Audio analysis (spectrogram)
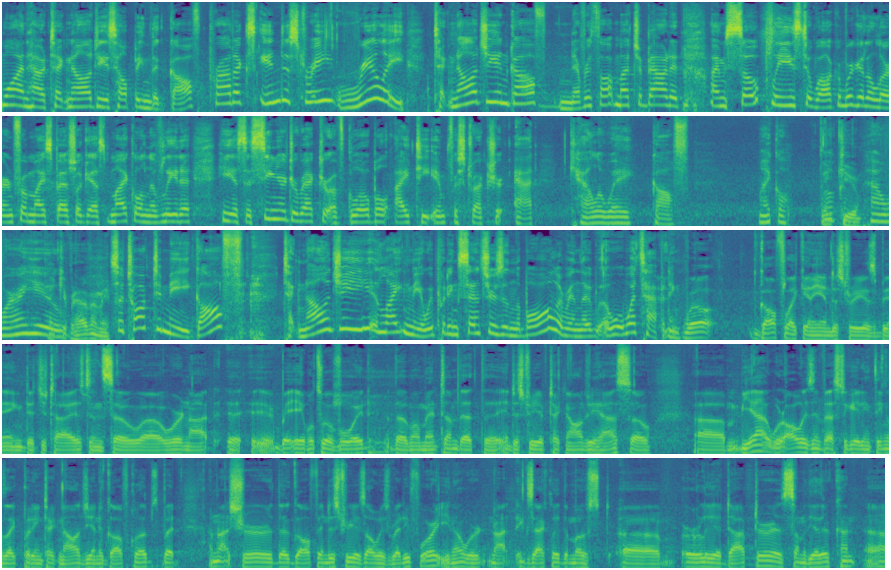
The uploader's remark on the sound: Coffee Break with Game-Changers Radio was invited to broadcast live from SAPPHIRE NOW 2017 in Orlando.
